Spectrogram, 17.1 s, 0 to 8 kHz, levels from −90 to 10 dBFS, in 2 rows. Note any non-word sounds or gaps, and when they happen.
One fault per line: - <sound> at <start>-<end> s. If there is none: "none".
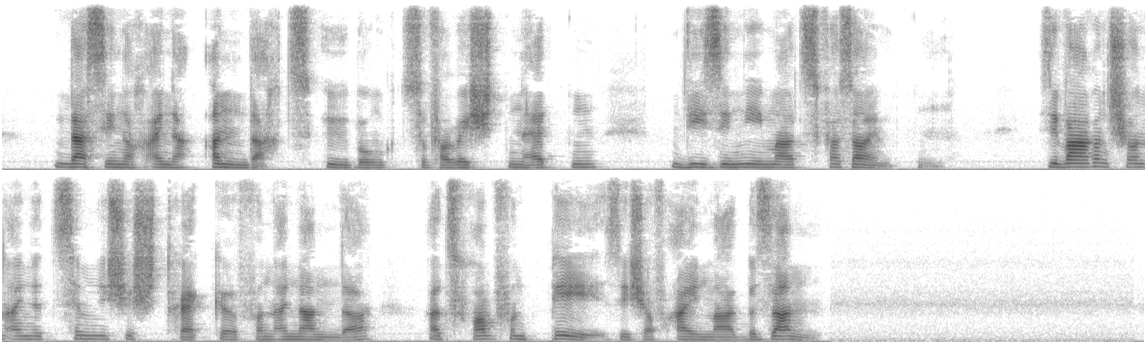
none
